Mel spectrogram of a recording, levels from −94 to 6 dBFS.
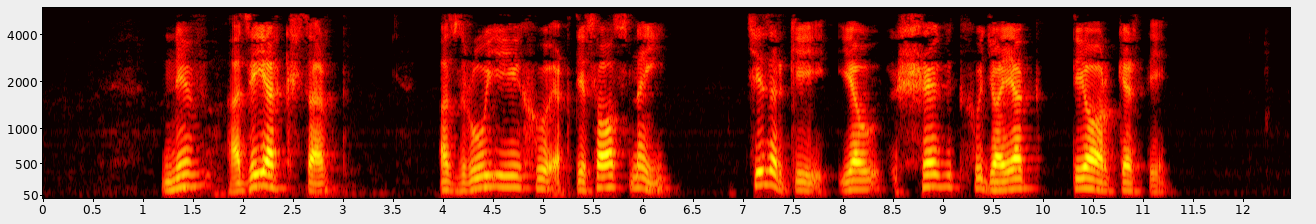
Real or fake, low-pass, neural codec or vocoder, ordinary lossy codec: real; 5.4 kHz; none; MP3, 48 kbps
